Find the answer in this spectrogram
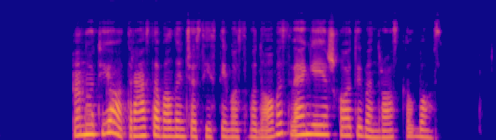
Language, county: Lithuanian, Kaunas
